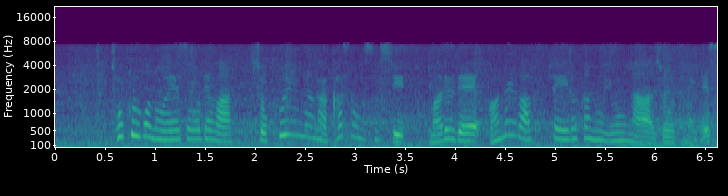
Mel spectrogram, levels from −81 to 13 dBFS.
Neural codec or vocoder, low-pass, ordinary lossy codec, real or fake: codec, 16 kHz in and 24 kHz out, 2.2 kbps, FireRedTTS-2 codec; 7.2 kHz; AAC, 48 kbps; fake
